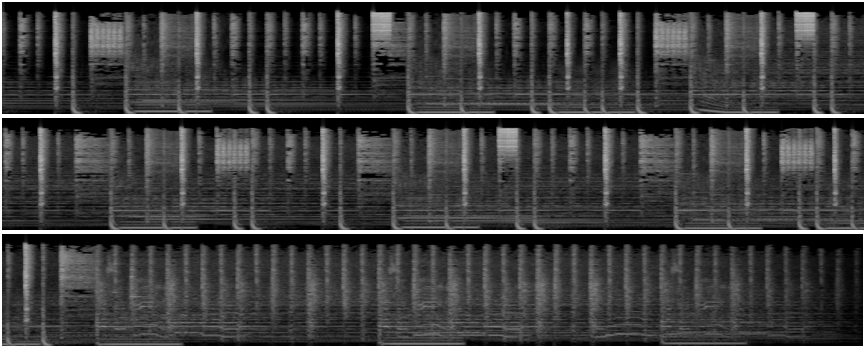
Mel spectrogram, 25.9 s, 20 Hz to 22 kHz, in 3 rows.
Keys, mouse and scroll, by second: 5.3 ctrl+x, 7.0 Delete, 7.2 ctrl+v.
